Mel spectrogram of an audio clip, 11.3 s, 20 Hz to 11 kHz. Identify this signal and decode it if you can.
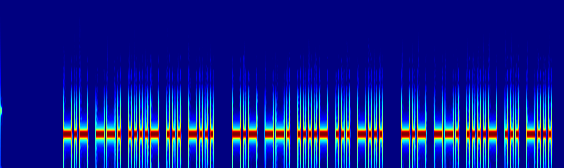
Morse code, heard as a keyed tone, about 22 wpm, 700 Hz. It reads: KG4SB KG4SB KG4SB
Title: USA Call Signs Repeated 3x 22wpm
